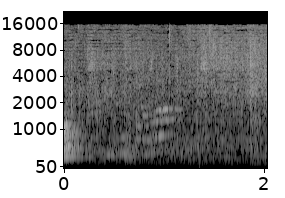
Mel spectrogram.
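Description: Eggs fry in a pan with a soft, steady sizzling crackle, close and moderately quiet, unbroken across the short span.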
